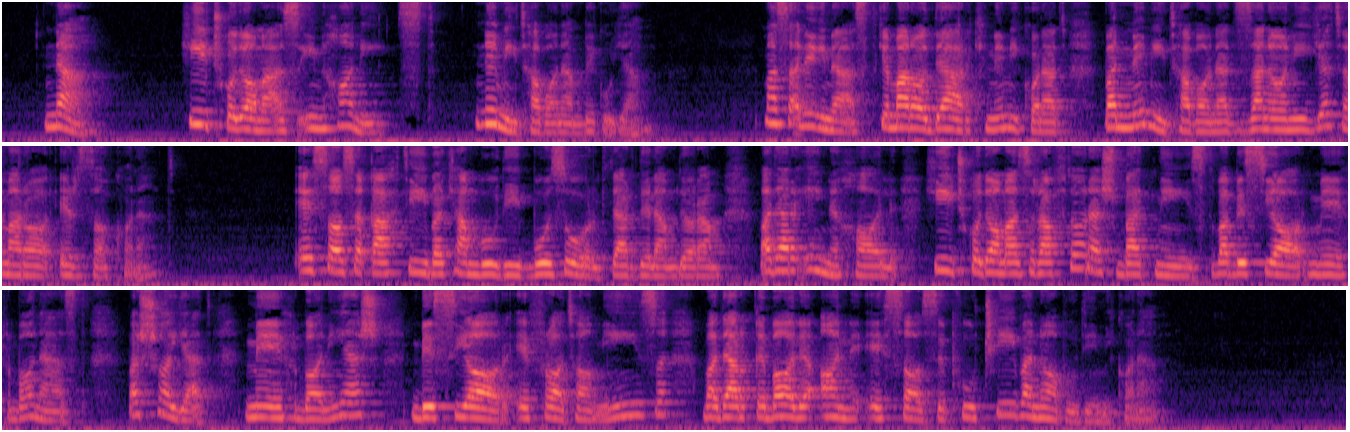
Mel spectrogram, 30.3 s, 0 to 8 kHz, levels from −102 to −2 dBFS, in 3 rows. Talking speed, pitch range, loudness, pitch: 120 wpm, 160-205 Hz, -37 LUFS, 185 Hz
